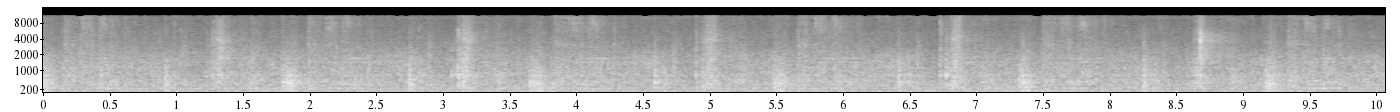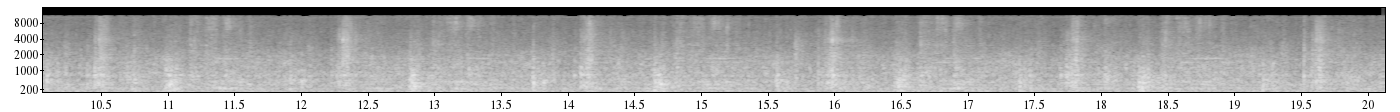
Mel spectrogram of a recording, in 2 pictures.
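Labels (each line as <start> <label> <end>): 0.0 A washing machine produces a rhythmic, step-like sound indoors nearby. 20.1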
